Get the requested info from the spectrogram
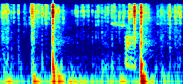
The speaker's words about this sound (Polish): Jezu, jak ciężko się rozpakować.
